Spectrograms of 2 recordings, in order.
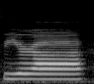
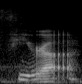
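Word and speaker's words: Phoera: I also order the Fira it's spelled like this pH o e ra and I choose to read it as Veera just because like Phoebe we're a Fira okay so this is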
